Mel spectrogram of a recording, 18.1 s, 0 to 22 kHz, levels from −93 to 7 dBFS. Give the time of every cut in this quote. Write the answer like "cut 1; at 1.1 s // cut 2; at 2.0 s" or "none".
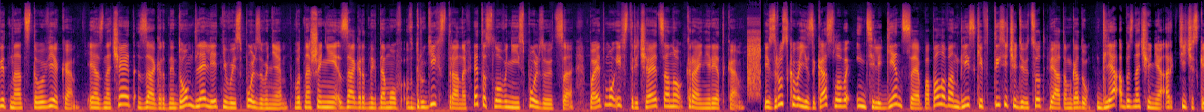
cut 1; at 4.3 s // cut 2; at 11.4 s // cut 3; at 16.4 s

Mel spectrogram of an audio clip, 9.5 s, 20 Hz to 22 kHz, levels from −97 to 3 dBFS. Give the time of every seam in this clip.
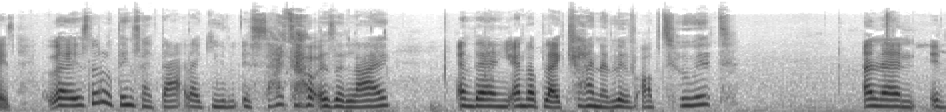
none

